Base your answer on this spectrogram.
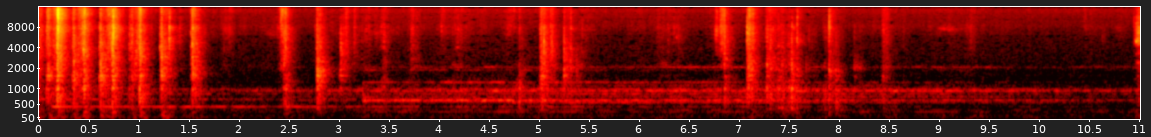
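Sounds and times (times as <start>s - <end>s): cards being shuffled: 0.0s - 3.8s, 4.8s - 5.5s, 6.7s - 8.6s
soft background music: 0.0s - 11.0s.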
